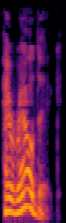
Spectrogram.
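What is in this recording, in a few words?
"heraldic", British English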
